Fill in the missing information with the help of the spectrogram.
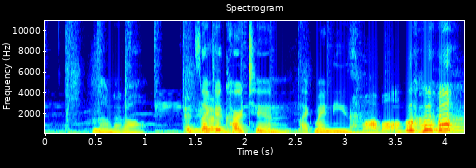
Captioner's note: laughs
